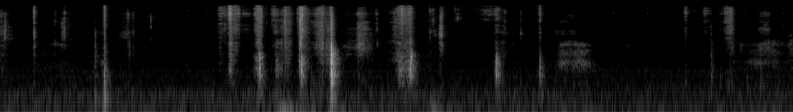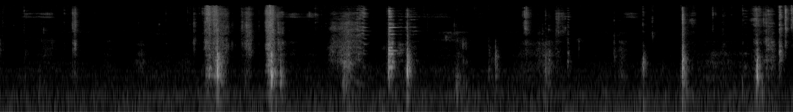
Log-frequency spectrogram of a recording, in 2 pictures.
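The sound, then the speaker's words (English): A knife cuts through a pineapple in a series of quiet, irregular crunches and snips, with scattered sharper cuts among softer ones and near silence between them. “Oh, this is. Pineapple's always a satisfying cut, too.”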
